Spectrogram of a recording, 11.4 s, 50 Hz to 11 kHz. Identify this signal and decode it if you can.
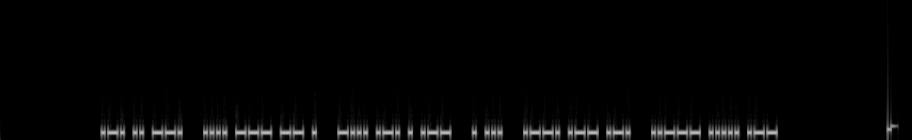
Morse code, heard as a keyed tone, about 30 wpm, 700 Hz. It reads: RIG HOME BREW ES PWR 25W
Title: Practice QSO - Exchange 2 - Info - 30wpm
